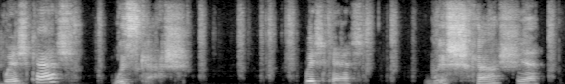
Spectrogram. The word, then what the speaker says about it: Whiscash: Whiscash. Wishcash? Whiscash. Wishcash. Wishcash? Yeah. It's not wish, though. It's yeah. whis.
